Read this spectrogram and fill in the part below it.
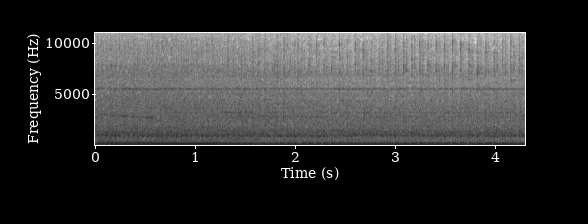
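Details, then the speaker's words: Cub Cadet Super LT1554 lawn tractor, 27 hp Kohler V-twin, 500+ hours, after head gasket replacement: steady, even drone with regular pulse after throttle cable adjustment; much better, may come up more. "Well, that's a lot better. Um it probably can come up some more, but we'll test it with that for now."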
